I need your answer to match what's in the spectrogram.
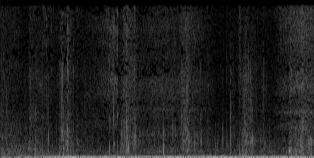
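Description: Slow footsteps walking down toward the reconstructed Roman amphitheatre at the Viminacium archaeological site, at an unhurried, steady pace, each step a soft crunch over a constant low rumble, with no talking.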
